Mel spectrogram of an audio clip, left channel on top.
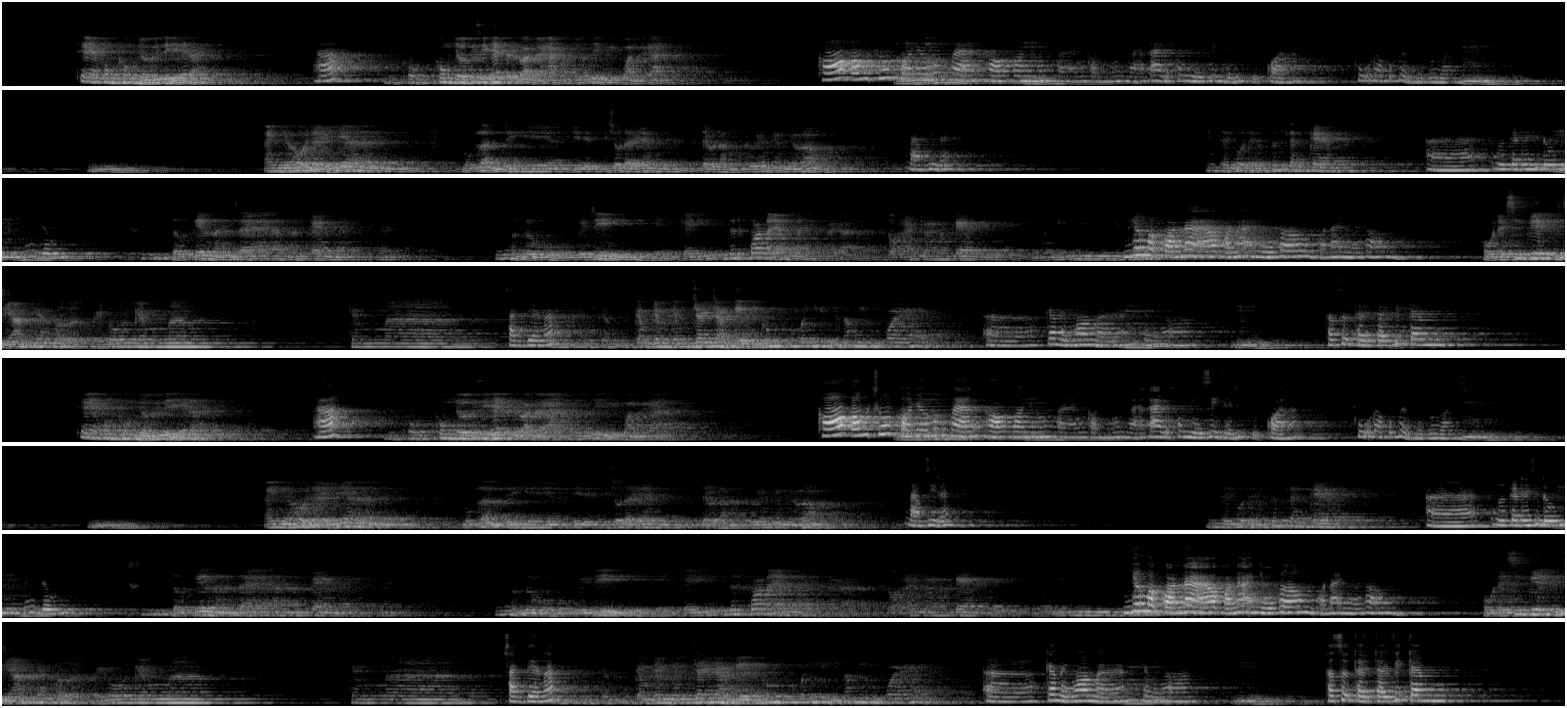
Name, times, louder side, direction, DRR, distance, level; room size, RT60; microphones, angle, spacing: voice 1, 0.7-2.1 3.8-6.7 8.9-9.5 10.0-10.6 14.6-15.0 16.5-17.0 18.2-23.9 27.7-29.0 31.0-31.6 32.6-35.2 36.2-42.7 46.1-48.9 50.4-51.6 52.4-56.2 57.8-58.5 59.2-59.7 60.6-60.8, equal, 65° left, 1 dB, 1.4 m, -34 dB
voice 2, 3.1-3.5 8.2-13.0 13.6-14.6 24.7-25.2 29.9-32.0 42.5-45.3 51.9-52.5 56.7-58.9 60.1-61.3, right 4 dB, 55° right, 11 dB, 0.4 m, -28 dB
9.4 x 6.4 x 5.4 m, 2.1 s
head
